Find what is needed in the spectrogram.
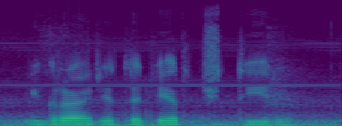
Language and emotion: Russian, sad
